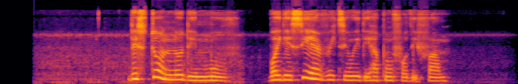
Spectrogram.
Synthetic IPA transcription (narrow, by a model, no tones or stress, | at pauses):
distõnːodemuv | bɔtidesiɛvɹitĩŋwedeɦapə̃nfɔðifam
